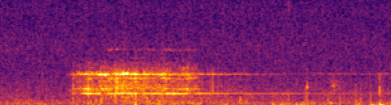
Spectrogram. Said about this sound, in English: It is now early next morning, however, and Penny's doorbell rings.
